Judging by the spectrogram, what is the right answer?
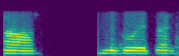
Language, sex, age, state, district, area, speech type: Telugu, male, 18-30, Andhra Pradesh, Visakhapatnam, urban, conversation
